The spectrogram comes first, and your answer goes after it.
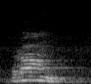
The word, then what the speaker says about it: wrong: ठीक है, एक एग्जांपल और देख लीजिए, WRONG, क्या हो गया, रॉन्ग, रॉन्ग हो गया।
